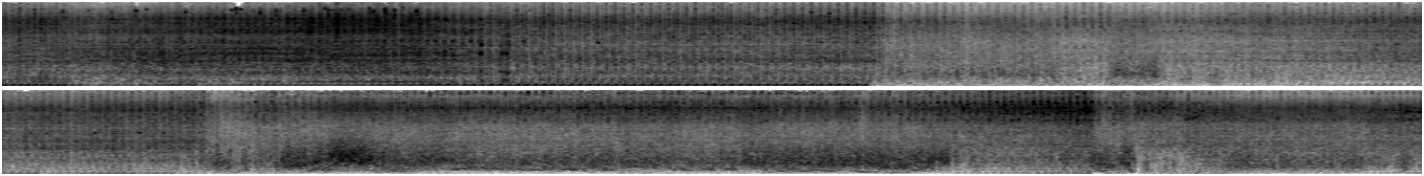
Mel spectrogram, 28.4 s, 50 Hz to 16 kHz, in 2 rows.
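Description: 1935 Morgan three-wheeler on the move, its engine running with a loud, steady low rumble. About nine seconds in the sound drops suddenly to a quieter mix of engine and air rush that rises and falls.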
